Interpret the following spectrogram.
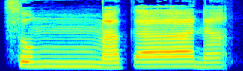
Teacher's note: میم مشدد ہے تو اس کو ہم سختی کے ساتھ پڑھیں گے، غنہ کے ساتھ پڑھیں گے ، لیکن حرکت ہونے کی وجہ سے جلد پڑھیں گے، ثم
